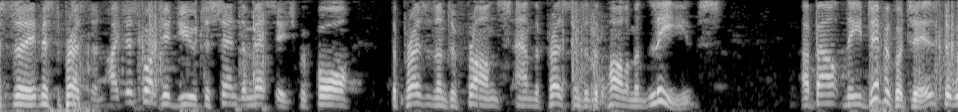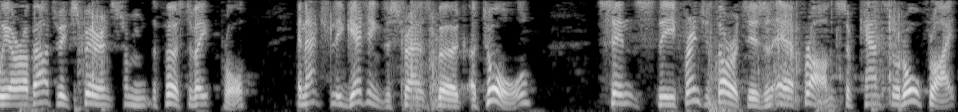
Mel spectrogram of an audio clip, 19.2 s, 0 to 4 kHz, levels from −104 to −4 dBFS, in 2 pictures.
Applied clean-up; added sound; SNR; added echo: classical method Wiener filter.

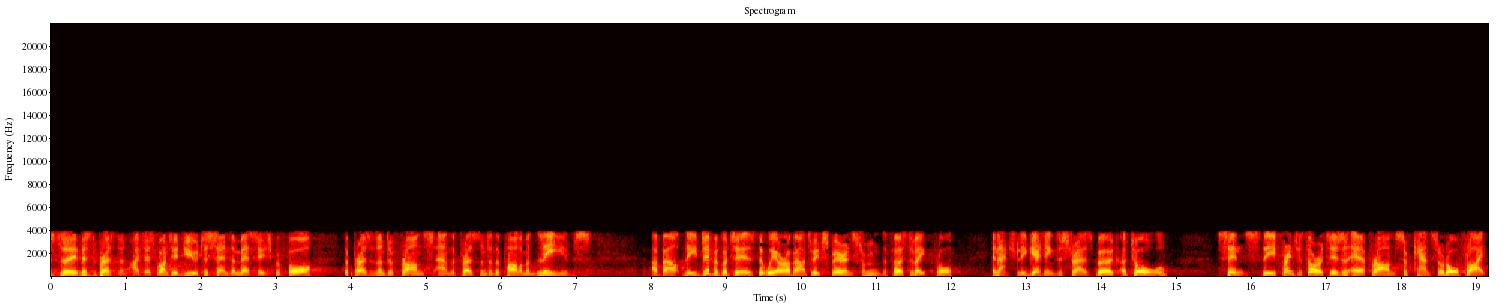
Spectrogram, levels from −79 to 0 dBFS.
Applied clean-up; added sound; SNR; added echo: none; none; none; none.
